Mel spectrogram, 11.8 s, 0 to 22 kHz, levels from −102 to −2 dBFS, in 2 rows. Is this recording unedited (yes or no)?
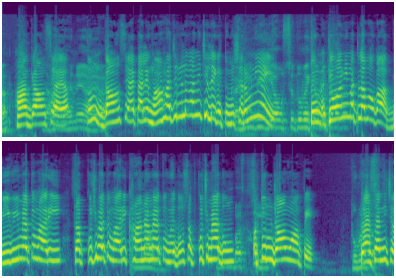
yes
